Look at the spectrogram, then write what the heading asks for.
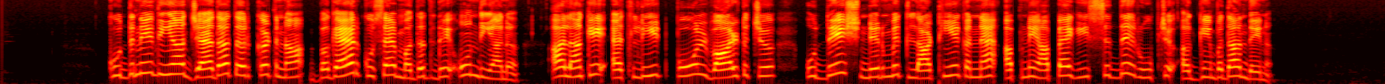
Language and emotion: Dogri, neutral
